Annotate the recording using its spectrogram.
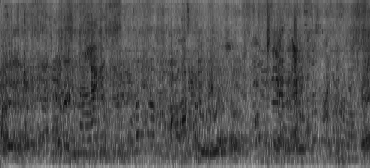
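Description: A group of children chattering, many voices talking over one another at once.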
